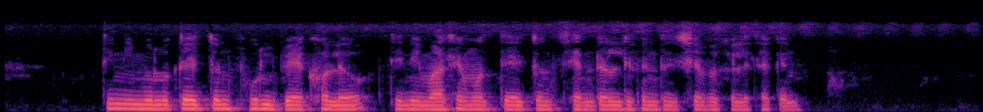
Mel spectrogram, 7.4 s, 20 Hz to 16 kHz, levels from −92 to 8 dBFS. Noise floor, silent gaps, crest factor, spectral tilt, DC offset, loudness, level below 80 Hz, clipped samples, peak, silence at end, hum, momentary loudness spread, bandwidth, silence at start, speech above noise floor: -72 dBFS; none; 18 dB; -7.5 dB/octave; under 0.1%; -29 LUFS; -64 dBFS; under 0.1%; -12 dBFS; 1.35 s; none; 8 LU; 7.8 kHz; 0.75 s; 43 dB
